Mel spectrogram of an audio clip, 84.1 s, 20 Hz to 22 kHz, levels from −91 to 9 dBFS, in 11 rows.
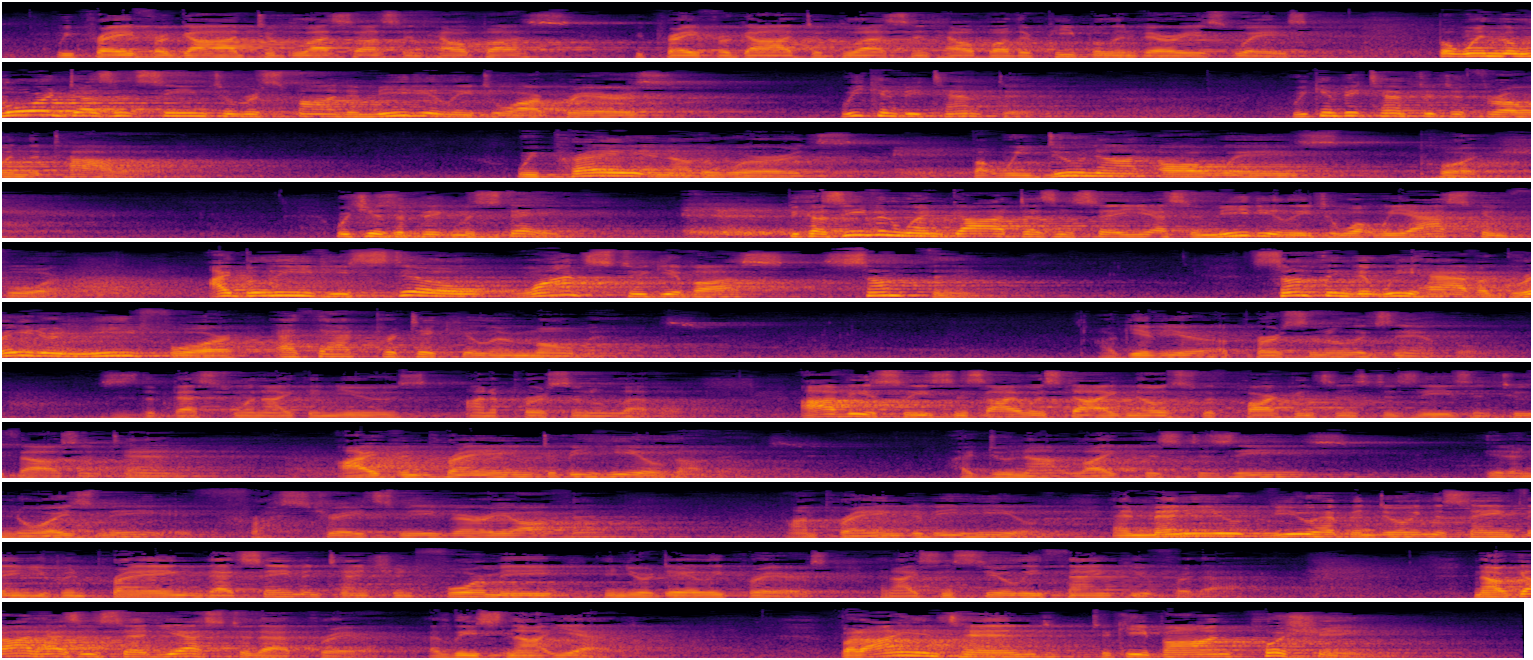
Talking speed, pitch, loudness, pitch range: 145 wpm, 130 Hz, -20 LUFS, 110-155 Hz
